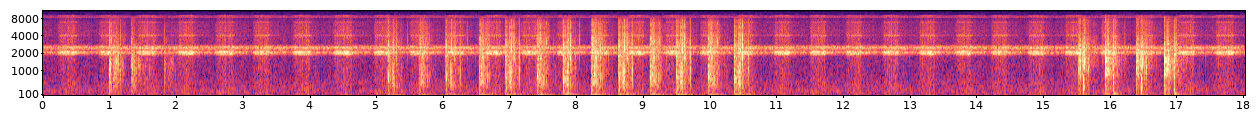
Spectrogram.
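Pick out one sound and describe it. Footsteps crunch slowly on a dirt path.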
